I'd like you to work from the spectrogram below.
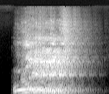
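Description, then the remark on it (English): A person voices a single loud, gravelly dragon roar, starting abruptly, holding for nearly two seconds with a rough growling texture, then trailing off. No other talking. “this dragon, after slashing at Leon a few times, is going to look up in the sky and roar”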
